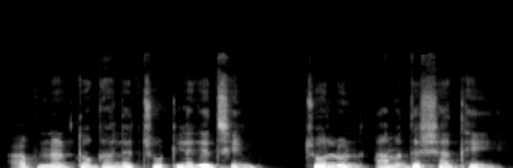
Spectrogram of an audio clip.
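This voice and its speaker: A woman's voice: sits high, moderate pace, warm tone, close to an everyday voice. A woman playing a lovestruck, cheeky girl. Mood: sweet. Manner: sweet, cheeky. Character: lovestruck young girl, bold and sweet.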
